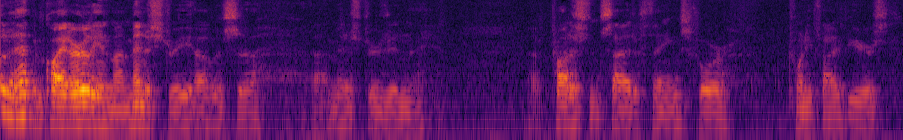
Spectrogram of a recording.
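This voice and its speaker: A man's dark, mellow voice in an American accent, medium-pitched at a moderate pace, with ordinary pitch variation, big swings in loudness, and audible room echo. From Texas (Uvalde). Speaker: street minister, pastor. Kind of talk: interview. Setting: office.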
